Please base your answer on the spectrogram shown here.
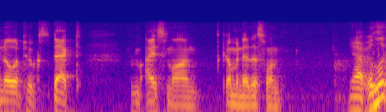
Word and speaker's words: Isamon: All right, so we got confirmation on how to pronounce what we were referring to as Isamon's name. It's Isamon. Very close from you. That's a good guess. Gosh, you're good. You're smart. It wasn't even close. Isamon and Isamon? Those are completely different. That's like 1 syllable. You get 2 of the syllables right out of 3. 2 out of 3 ain't bad.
